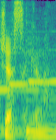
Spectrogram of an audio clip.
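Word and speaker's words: 朱志香: kind of weird name you see that set of Kani is pronounced Jessica she's dad's older brother's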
